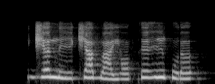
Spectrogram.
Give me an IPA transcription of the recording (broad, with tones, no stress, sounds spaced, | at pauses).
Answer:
d͡ʒ ɛ˦ n iː˨ t͡ʃ a˧ b a˨ j ɔ˨ k e˦ ɣ ĩ˦ p u˧ ɾ ə˦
